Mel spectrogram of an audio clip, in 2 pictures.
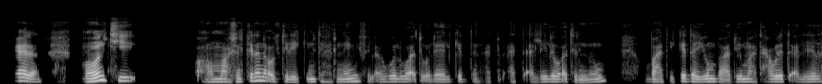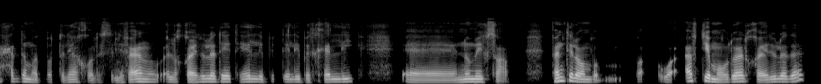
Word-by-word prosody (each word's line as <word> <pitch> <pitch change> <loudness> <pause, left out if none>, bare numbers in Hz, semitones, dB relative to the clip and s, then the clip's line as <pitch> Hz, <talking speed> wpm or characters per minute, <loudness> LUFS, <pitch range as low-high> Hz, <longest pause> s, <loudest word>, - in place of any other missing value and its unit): فعلًا، 155 -7 +6 0.4
ما 130 - +5
هو 145 - +11
أنتِ 190 +2 +7 0.9
هُم 125 +1 -2
عشان 125 +2 -1
كده 165 +7 +3
أنا 175 - +3
قُلت - - -1
لِك 115 0 -3
أنتِ 125 +2 -2
هتنامي 120 +4 -3
في 135 - -14
الأول 130 +3 -4
وقت 130 - -1
قليّل 115 +1 -3
جدًا، - - -8
هت - - -17 0.2
هتقللي 125 +2 -5
وقت 125 - -2
النوم 120 +8 -3 0.4
وبعد 120 -1 -2 0.2
كده 140 -1 +2
يوم 130 +3 +1
بعد 120 -1 -4
يوم 130 0 0
هتحاولي 125 +2 0
تقلليها 120 -1 -4
لحد 135 +2 -5
ما 120 -5 0
تبطليها 115 +2 -6
خالص، - - -9
لأن 100 +1 -6
فعلًا 125 +4 +4
ال 120 - -8
القيلولة 115 +3 +2
ديّة 130 0 +1
هي 125 +2 0
اللي 130 -2 0
بت - - -18
اللي 120 0 -1
بتخلّي 120 +4 -1 0.5
آآ، 100 0 0
نومِك 125 +2 +3
صعب، - - -3 0.4
فأنتِ 160 +4 +4
لو 140 -6 +6
مب 115 - -3 0.4
وق - - -8
وقّفتِ 155 +1 +1
موضوع 125 0 +5
القيلولة 125 -1 +2
ده 140 +12 0
125 Hz, 195 wpm, -25 LUFS, 115-135 Hz, 0.9 s, هو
